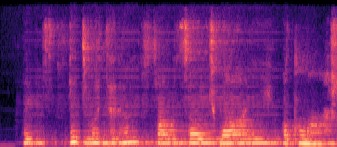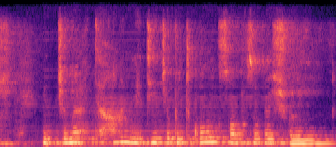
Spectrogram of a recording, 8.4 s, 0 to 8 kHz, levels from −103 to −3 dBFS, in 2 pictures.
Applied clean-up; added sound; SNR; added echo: neural separator model SepFormer DNS4.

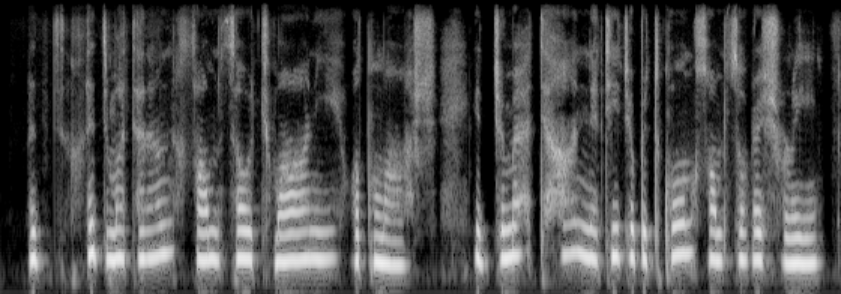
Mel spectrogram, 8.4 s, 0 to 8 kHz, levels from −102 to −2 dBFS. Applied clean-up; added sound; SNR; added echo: none; none; none; none.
